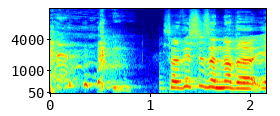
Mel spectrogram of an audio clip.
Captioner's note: laughing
